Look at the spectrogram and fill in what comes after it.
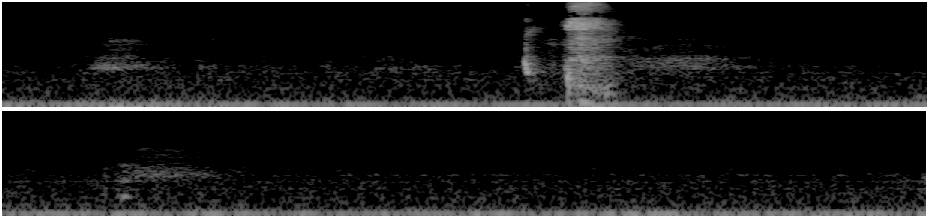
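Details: A catching breath, then a single sharp sneeze over a low rumble, during an allergy sneezing fit with a peppermint held in the mouth, so some sneezes sound strangled; a drop of blood was noted on tissue. Allergic sneezing.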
